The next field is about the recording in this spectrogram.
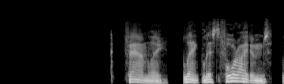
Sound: computer Generated Voice

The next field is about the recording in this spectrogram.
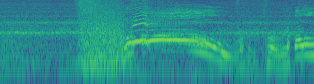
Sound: all cheering

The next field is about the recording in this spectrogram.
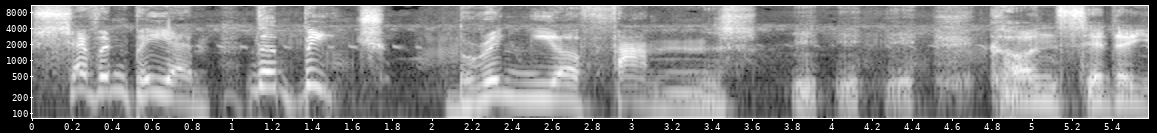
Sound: laugh wickedly

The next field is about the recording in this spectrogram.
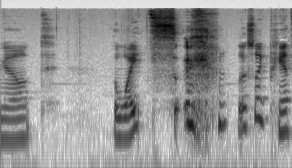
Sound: laughs

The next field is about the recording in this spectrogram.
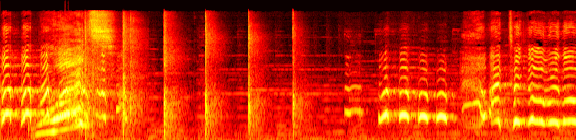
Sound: laughs

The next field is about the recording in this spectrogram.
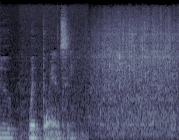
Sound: running water

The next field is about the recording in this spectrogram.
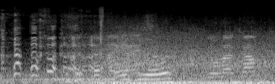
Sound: laughes

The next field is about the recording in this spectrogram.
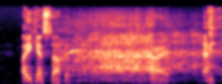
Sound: laughter

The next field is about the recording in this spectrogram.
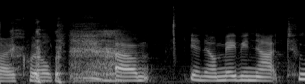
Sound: chuckles

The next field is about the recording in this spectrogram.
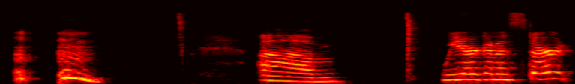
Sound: clearing voice

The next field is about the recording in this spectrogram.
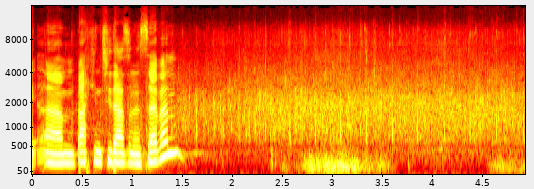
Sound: applause

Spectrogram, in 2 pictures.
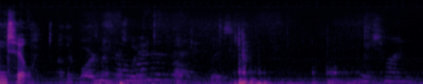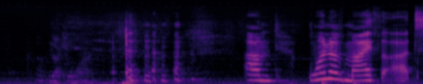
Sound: laughter

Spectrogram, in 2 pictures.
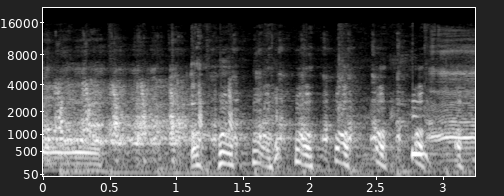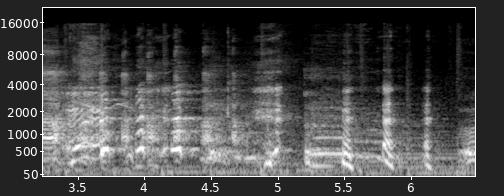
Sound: laugh

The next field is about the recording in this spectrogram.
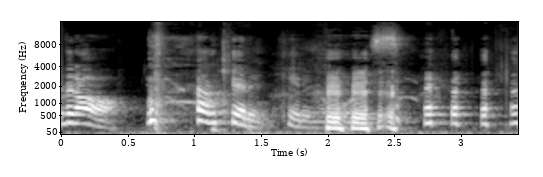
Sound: laughs

